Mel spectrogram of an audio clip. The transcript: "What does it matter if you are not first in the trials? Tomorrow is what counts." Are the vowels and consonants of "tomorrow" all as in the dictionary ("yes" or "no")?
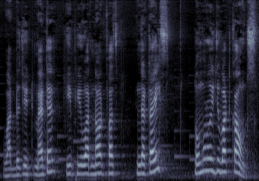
yes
